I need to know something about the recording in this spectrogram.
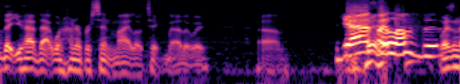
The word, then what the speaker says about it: Milotic: Milotic or something or some people say melodic I don't say it like that I say Milotic yeah I think Milotic is how I say it but essentially that's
